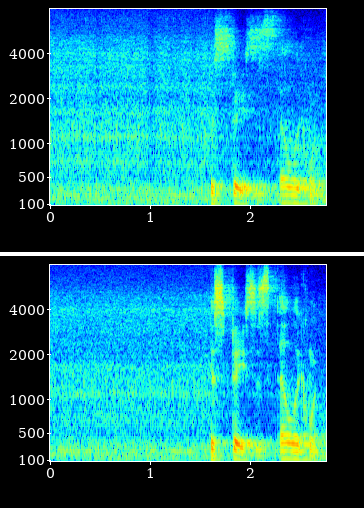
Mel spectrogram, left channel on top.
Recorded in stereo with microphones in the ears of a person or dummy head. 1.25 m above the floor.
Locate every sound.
1.6 s a man speaking: 50° right (ahead or behind), 0.7 m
